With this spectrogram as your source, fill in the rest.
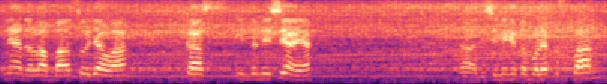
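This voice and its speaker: A man with a high-pitched voice hosts an informal walking vlog. He chats casually with viewers and passers-by, addressing them like mates. The recording is very noisy, with loud outdoor street ambience all around him. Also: fairly even intonation, brisk. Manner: chatty and informal, often addressing listeners and vendors as boss or brother. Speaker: vlogger, host. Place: busy outdoor night market. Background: loud vehicle and street noise.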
